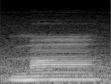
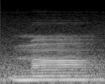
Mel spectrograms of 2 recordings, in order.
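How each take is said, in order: First: The pitch stays high and level. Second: The pitch stays high and level.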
